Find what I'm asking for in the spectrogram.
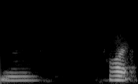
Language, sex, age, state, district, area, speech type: Manipuri, female, 60+, Manipur, Kangpokpi, urban, conversation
